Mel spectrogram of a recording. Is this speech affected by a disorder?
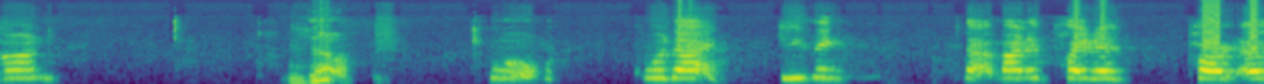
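Yes: cerebral palsy, spastic, mild.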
